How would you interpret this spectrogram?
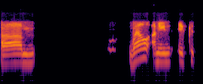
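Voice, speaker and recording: A man's voice: high-pitched, no room sound. Man on a thin phone line. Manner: halting, thinking aloud. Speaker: guest playwright and librettist. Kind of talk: conversational interview answers. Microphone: phone or call line.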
